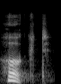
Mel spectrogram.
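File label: "hooked", American English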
